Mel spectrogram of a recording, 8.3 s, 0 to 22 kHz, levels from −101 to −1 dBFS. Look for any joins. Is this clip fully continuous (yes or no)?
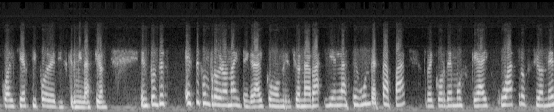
yes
